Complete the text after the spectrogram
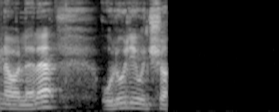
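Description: A young man speaks with animation close to the microphone.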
